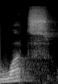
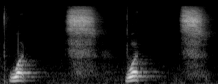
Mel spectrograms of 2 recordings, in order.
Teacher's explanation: tenemos que pegar la T y la S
